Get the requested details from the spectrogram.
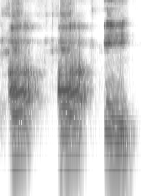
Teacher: निरनुनासिक जो स्वर होते हैं जिन स्वरों के उच्चारण में हवा केवल मुंह से निकलती है। ठीक है? केवल मुंह से हवा निकलती है।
